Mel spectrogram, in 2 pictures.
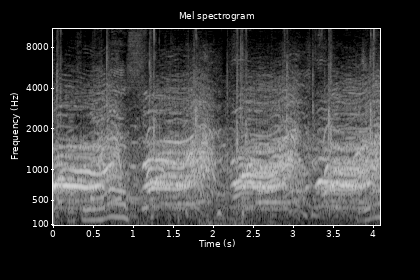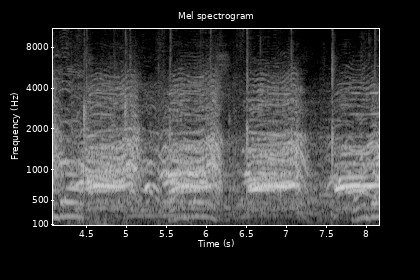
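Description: A crowd of spectators chants loudly in a steady rhythm.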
